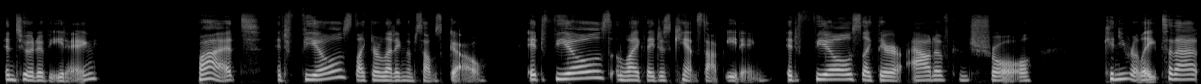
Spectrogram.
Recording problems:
none

